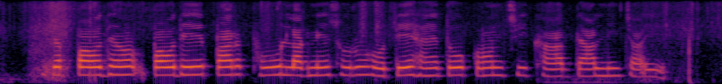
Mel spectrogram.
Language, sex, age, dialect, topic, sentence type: Hindi, female, 46-50, Garhwali, agriculture, question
